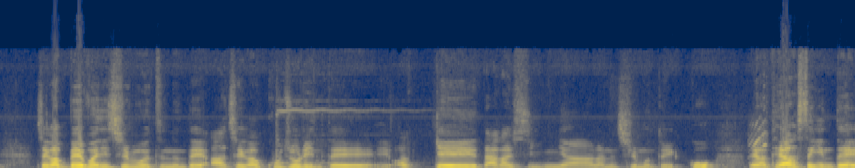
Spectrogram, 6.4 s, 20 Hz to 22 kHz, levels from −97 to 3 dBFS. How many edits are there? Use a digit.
1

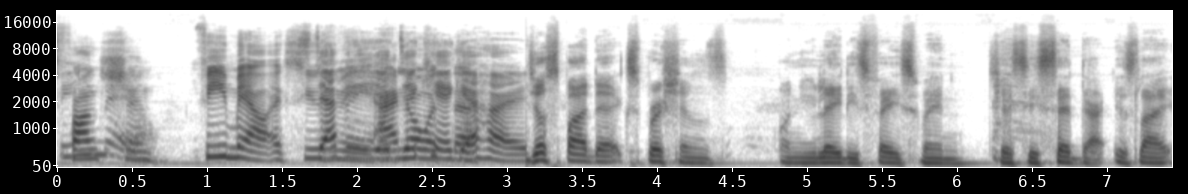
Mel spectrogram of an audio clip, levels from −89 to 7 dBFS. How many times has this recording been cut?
1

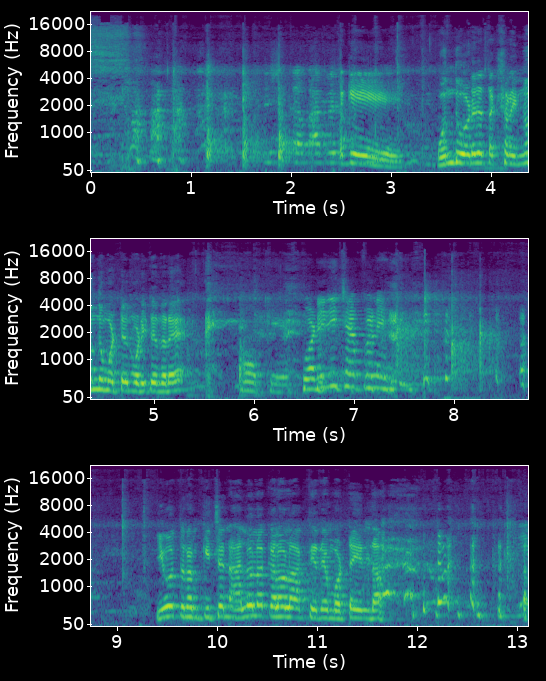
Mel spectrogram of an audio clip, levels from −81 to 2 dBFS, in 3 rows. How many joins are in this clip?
0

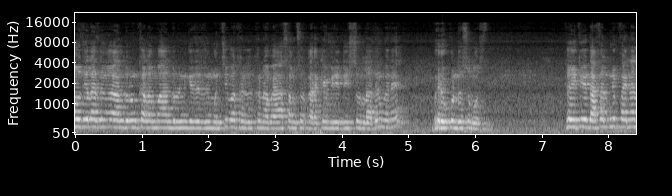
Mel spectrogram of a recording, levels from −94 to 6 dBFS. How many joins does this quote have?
0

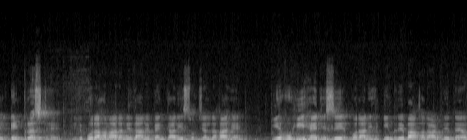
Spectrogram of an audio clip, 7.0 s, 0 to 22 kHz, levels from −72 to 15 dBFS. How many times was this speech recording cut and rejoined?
0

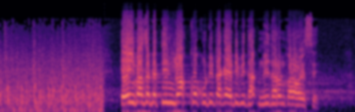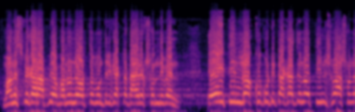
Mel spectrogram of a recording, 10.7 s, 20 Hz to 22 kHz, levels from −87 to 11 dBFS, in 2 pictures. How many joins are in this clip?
1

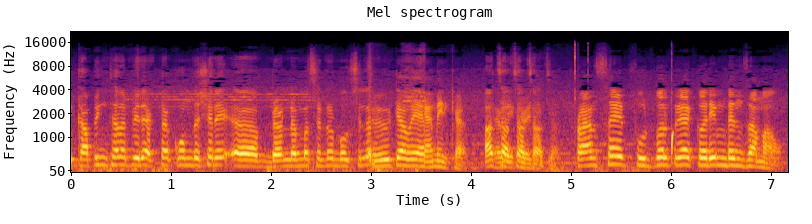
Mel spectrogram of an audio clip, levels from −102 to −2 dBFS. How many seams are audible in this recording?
2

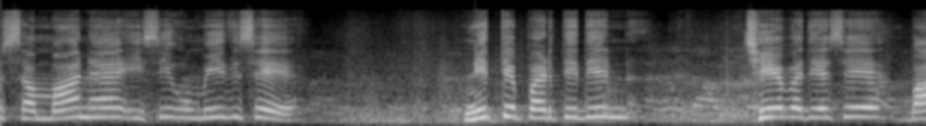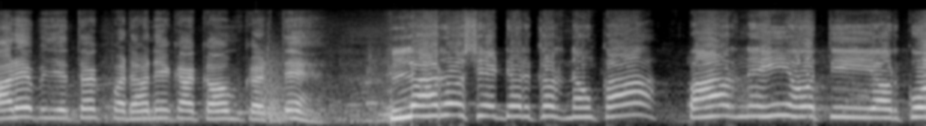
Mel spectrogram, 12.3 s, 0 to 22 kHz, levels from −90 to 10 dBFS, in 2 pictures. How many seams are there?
1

